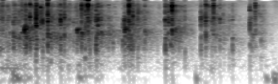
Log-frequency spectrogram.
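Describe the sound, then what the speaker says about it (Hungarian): Audience applause at a Hungarian book launch, a short burst of scattered claps from a small crowd, close and uneven, with a few louder individual claps standing out. "De egy tapsot azért"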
